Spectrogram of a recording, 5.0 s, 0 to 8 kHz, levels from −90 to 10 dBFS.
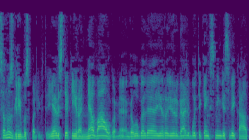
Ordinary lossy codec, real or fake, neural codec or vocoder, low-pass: MP3, 32 kbps; real; none; 7.2 kHz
